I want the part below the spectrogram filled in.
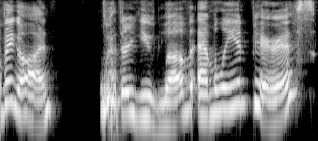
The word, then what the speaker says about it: Emily in Paris: Emily in Paris is supposed to be pronounced with a French accent, so Emily and Paris rhyme.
